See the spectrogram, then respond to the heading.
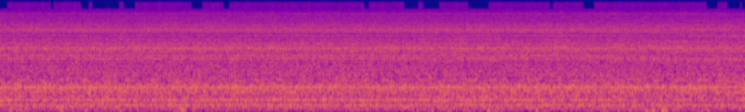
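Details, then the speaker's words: Simplicity Symmetry upright vacuum after brush cleaning and reseating the lifetime belt and linkage: steady even whir with constant high hum, no knocks, rattles or slipping, brush spinning with no floor load. It is working perfectly. "Working perfectly now. It's only taken a little while to slow down because there's no resistance on it like there would be with the carpet or a floor."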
